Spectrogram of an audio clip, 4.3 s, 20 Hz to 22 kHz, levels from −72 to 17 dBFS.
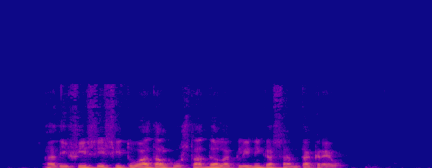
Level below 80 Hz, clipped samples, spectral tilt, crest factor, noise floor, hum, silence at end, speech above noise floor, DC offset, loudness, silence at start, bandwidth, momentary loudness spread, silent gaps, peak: -56 dBFS; under 0.1%; -8 dB/octave; 16 dB; -70 dBFS; none; 0.9 s; 47 dB; under 0.1%; -24 LUFS; 0.45 s; 11.5 kHz; 11 LU; none; -8 dBFS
